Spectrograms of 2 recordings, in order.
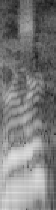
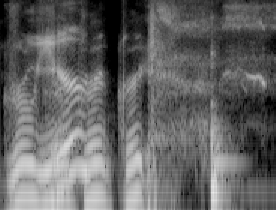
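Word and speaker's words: Gruyère: Brewer? Oh God, how do you say that? Gruyere.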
